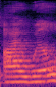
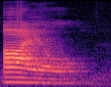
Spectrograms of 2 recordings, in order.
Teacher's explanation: try not to separate those out into I will, but to say it as one syllable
